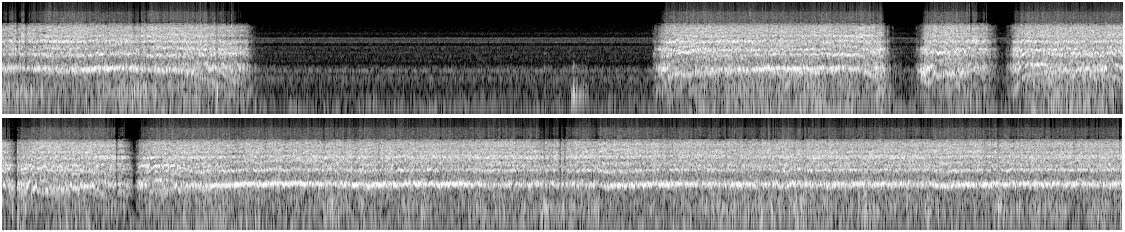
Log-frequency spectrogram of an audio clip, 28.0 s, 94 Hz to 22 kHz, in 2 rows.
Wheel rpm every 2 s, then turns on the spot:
230, 80, 0, 0, 130, 90, 100, 110, 180, 230, 230, 230, 230, 230.
none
